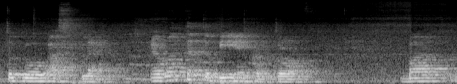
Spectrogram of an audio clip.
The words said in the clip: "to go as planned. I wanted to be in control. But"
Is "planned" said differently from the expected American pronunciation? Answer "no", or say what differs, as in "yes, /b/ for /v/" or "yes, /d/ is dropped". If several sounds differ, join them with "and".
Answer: yes, /d/ is dropped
